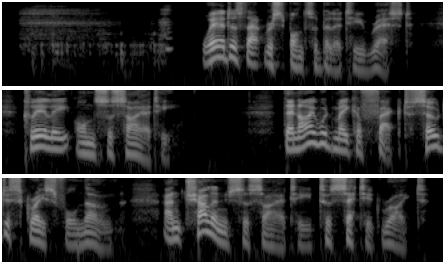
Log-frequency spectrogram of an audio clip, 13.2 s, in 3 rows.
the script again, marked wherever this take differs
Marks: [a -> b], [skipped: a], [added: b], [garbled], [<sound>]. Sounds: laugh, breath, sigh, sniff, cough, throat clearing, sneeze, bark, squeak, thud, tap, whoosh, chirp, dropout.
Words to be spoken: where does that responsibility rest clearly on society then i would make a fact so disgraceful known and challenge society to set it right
[sigh] where does that responsibility rest clearly on society then i would make a fact so disgraceful known and challenge society to set it right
